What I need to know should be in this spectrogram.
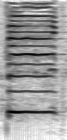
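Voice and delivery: high, steady held beep; pitch pipe beep. Retold or imitated. Non-instrumental brother giving the note, high pitch-pipe toot. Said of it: "you got the pitch pipe".

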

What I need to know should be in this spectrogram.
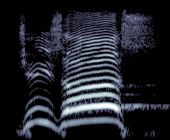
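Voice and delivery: desperate loud cry of the lepers. Acted. Lepers calling out to Jesus, desperate shout.

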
